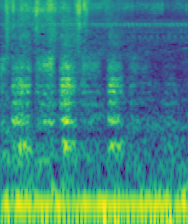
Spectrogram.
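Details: Labrador Retriever named Joao panting: rapid breathy rasping bursts, about four or five per second, each a soft broad hiss, over a steady low background hum.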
